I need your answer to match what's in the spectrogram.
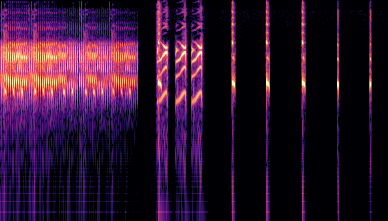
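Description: Ruddy-breasted crake giving a dense, harsh trill for nearly three seconds, then three quick upslurred notes and single hard 'tewk' notes that slow to about one per second.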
